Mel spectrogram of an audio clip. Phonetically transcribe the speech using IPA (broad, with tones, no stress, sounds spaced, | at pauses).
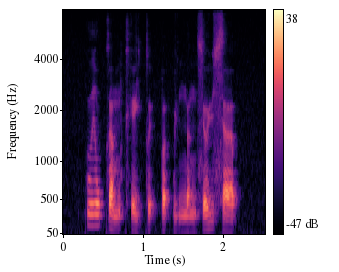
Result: kʷ iː˥ w k ɐ˨˧ m kʰ e˨ j k ɵ˧ t̚ p ɐ˨ p̚ ɵ˨ ɥ ŋ ɐ˨˩ ŋ s ɵ˥ ɥ s ɐ˧ p̚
